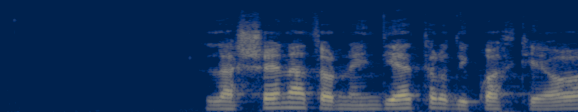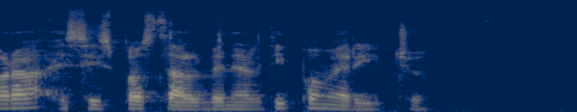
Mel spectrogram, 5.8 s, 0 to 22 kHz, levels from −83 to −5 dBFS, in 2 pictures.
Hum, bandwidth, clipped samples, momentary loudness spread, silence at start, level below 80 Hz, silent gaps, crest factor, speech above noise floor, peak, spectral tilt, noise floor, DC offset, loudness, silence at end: none; 16 kHz; under 0.1%; 12 LU; 1.05 s; -78 dBFS; none; 20 dB; 41 dB; -22 dBFS; -3 dB/octave; -81 dBFS; under 0.1%; -39 LUFS; 0.75 s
